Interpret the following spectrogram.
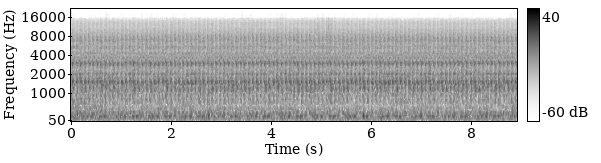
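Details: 2003 Ford F250 Super Duty 6.0L Powerstroke after oil cooler replacement and EGR welded shut: cranks steadily but never fires; FICM sync 0 key-on, 1 cranking, logic/vehicle power 10.5 V cranking, ICP 147 psi, oil pressure gauge flickers.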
